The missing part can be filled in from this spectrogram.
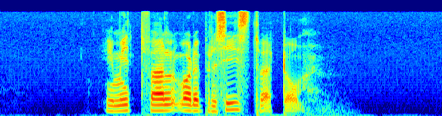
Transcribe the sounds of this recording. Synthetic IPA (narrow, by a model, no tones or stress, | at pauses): ɪmɪt̪falːvaɖɛpʰɾɛsiːst̪ʰvæ̰ʈːɔ̰m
